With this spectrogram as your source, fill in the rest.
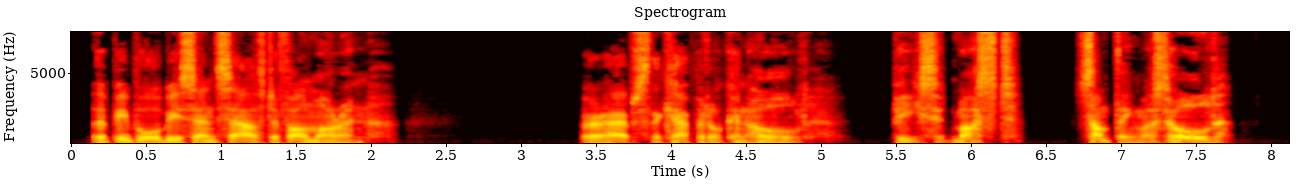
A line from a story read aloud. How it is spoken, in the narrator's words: he said quietly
